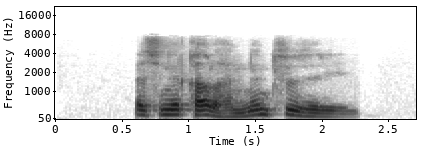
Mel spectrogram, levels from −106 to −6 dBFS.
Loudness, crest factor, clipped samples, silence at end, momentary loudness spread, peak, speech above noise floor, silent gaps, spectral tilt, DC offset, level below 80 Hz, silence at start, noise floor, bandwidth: -23 LUFS; 18 dB; under 0.1%; 0.45 s; 10 LU; -6 dBFS; 64 dB; none; -7.5 dB/octave; under 0.1%; -68 dBFS; 0.6 s; -86 dBFS; 7.4 kHz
